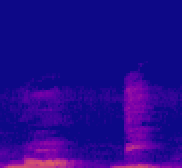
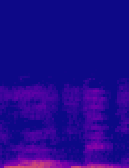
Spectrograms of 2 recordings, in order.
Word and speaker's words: নদী: তাহলে এই উচ্চারণটা যদি আমরা করি তাহলে কি হবে, নদী, তা কিন্তু না, এটার উচ্চারণ আমরা কি করি, আমরা এটার উচ্চারণ করি হলো নদী।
